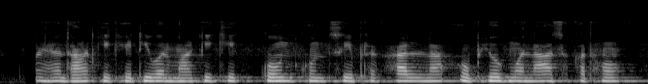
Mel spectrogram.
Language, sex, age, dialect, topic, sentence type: Chhattisgarhi, male, 18-24, Central, agriculture, question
